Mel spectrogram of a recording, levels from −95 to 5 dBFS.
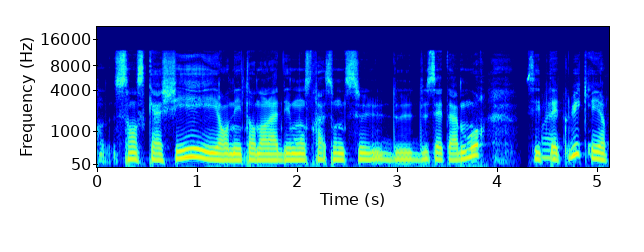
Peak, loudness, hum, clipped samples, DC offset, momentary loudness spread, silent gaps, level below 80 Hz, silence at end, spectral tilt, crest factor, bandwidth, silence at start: -22 dBFS; -36 LUFS; none; under 0.1%; under 0.1%; 7 LU; none; -66 dBFS; 0 s; -6 dB/octave; 12 dB; 12.5 kHz; 0 s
